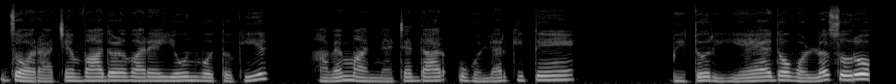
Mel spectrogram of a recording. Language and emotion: Goan Konkani, fearful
